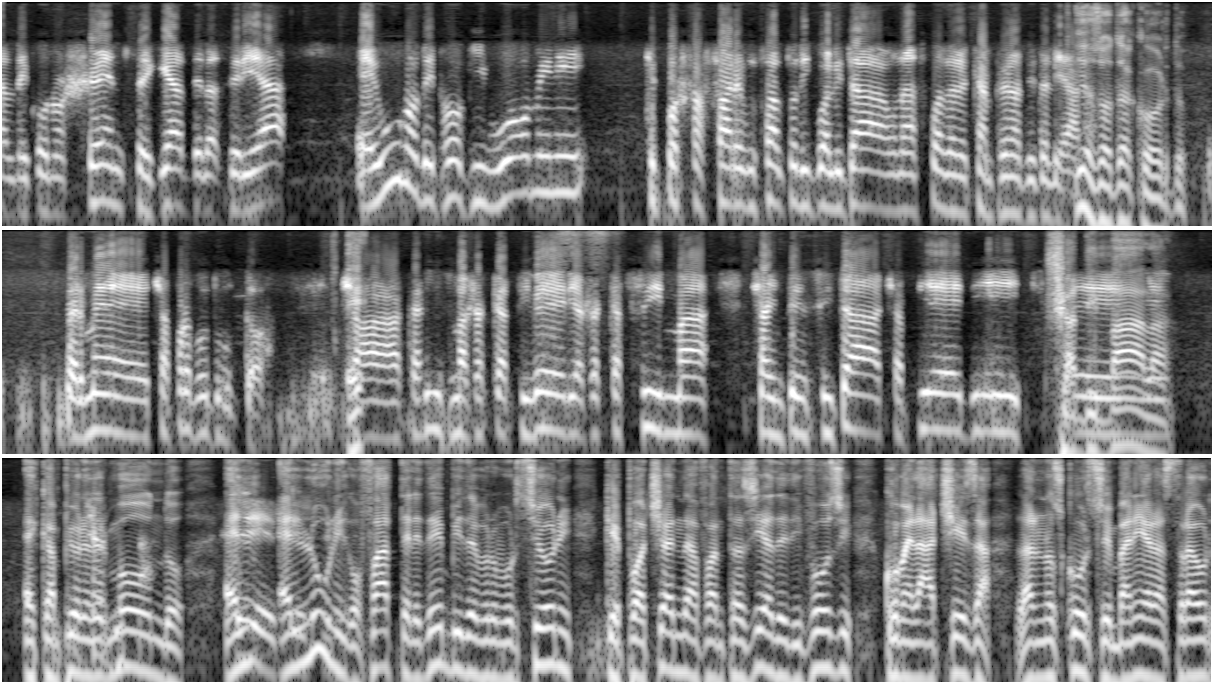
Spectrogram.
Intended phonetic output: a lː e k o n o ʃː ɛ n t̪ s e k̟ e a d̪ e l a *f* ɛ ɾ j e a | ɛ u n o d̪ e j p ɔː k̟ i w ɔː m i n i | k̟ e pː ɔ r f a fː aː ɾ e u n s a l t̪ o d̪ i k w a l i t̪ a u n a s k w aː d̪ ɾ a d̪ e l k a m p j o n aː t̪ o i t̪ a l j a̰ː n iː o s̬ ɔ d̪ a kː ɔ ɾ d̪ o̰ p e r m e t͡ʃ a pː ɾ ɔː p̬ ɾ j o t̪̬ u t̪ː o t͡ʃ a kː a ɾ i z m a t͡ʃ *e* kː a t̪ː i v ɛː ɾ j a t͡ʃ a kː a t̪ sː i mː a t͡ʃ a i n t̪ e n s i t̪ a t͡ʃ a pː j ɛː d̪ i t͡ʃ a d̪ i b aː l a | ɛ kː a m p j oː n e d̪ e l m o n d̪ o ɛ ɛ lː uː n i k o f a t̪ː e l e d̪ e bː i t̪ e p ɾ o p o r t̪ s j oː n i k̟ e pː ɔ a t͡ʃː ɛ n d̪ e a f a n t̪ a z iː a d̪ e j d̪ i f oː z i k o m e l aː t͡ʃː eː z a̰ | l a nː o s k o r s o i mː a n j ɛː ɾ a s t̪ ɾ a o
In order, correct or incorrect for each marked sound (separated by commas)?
incorrect, incorrect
